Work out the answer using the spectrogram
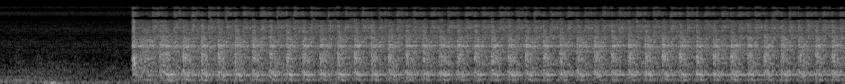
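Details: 2016 Mazda 6 towed in after breaking down while driving, code P0337 crankshaft position sensor A circuit low, cranked after swapping in a second-hand crank sensor: steady even cranking about three turns a second, never catches; crank-no-start, sensor circuit fault.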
